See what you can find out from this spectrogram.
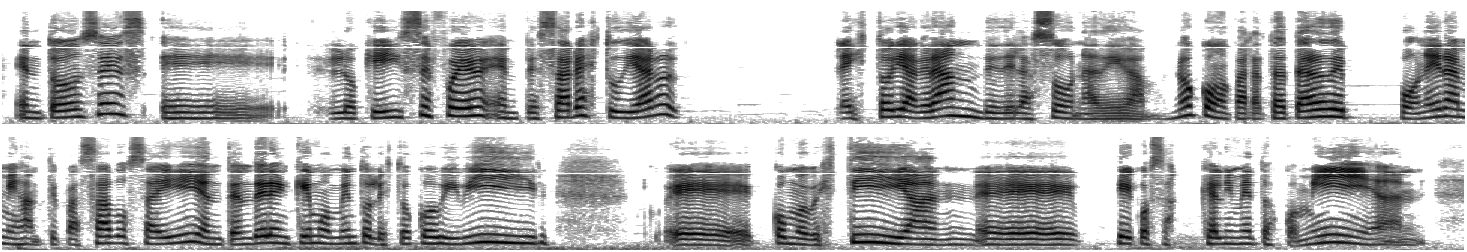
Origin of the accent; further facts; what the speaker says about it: La Pampa, Argentina; born there; donde yo nací, en La Pampa.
